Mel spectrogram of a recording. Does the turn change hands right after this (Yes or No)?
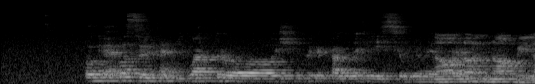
Yes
